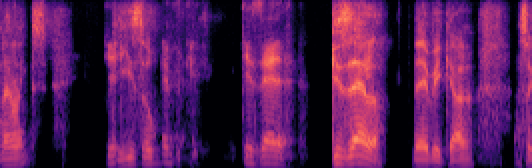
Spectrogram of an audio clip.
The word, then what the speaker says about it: Gesell: have with me somebody from imagine growth diesel which i understand is that the correct pronunciation alex diesel gazelle there we go that's a great start i've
